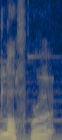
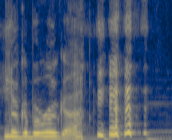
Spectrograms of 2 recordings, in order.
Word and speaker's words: Loughborough: People who are abroad trying to say Loughborough and saying Lugabaruga.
